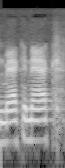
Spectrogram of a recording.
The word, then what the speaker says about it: Mackinac: I wore it at the Grand Hotel on an anniversary day with my wife on Mackinac Island, Mackinac, depending on how you want to pronounce it.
